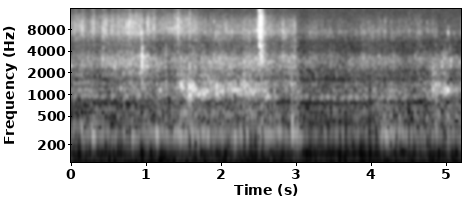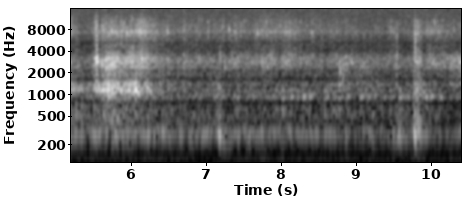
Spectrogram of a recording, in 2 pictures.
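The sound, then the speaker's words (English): Water swishing and rushing against the hull just outside a ship's cabin porthole, a continuous surging wash that swells louder a few times and then eases, with no voices. “here's the sound of the water swishing around outside my cabin porthole.”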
